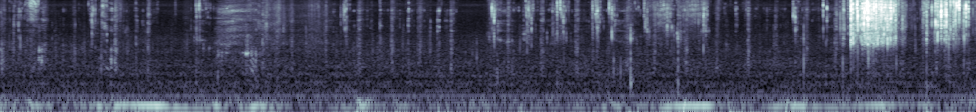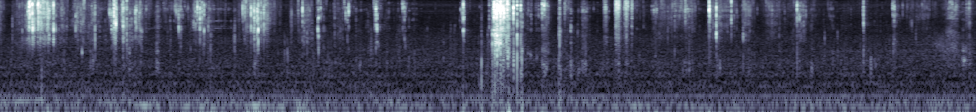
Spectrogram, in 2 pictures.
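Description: Close-miked chewing of a mouthful of rice and curry eaten by hand, with wet mouth clicks throughout. A few louder, sharper bursts come around the middle and again about three-quarters through.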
